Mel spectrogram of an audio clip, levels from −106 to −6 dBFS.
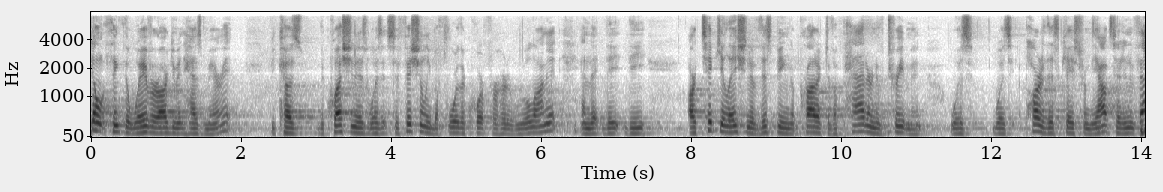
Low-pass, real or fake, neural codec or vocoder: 7.2 kHz; real; none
